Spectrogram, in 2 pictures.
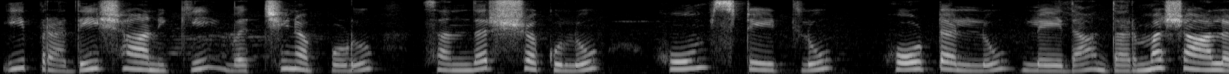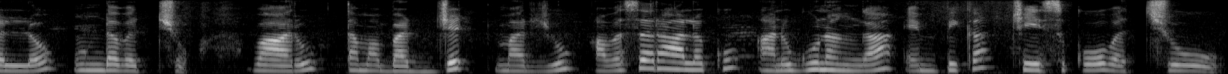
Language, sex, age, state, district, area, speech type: Telugu, female, 18-30, Telangana, Nagarkurnool, urban, spontaneous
